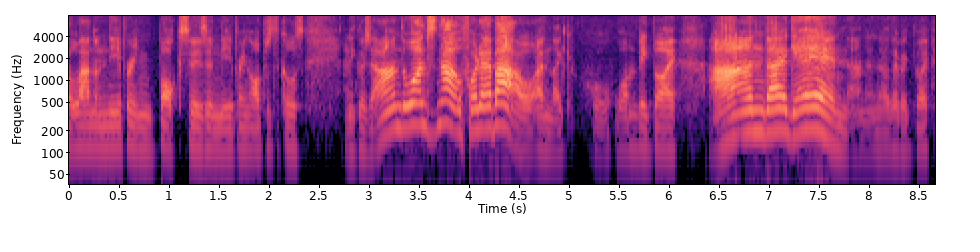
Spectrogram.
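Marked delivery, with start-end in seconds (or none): 3.0-4.7 high, loud circus announcer; ringmaster's cue. Acted. Ringmaster cues his animals to bow, grand showman call. 6.4-7.8 high, loud, very drawn-out call; ringmaster's cue. Acted. Ringmaster cues another bow, long theatrical call.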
